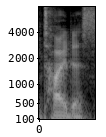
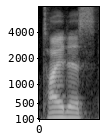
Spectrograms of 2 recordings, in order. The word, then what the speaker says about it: Tidus: I'm not saying Tidus. No matter what people want, I'm saying Tidus. His name is spelled Tidus. The game is obsessed with water for some reason, and Tide, it just makes sense.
